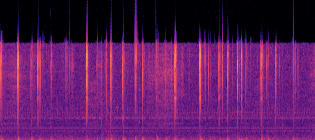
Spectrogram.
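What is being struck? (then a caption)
Leather-covered baseball. A solid white leather baseball is turned between the hands while long nails scratch and tap its surface. Short, dry clicks and scrapes come in a steady, uneven series with bright tops, over a constant low hum.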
